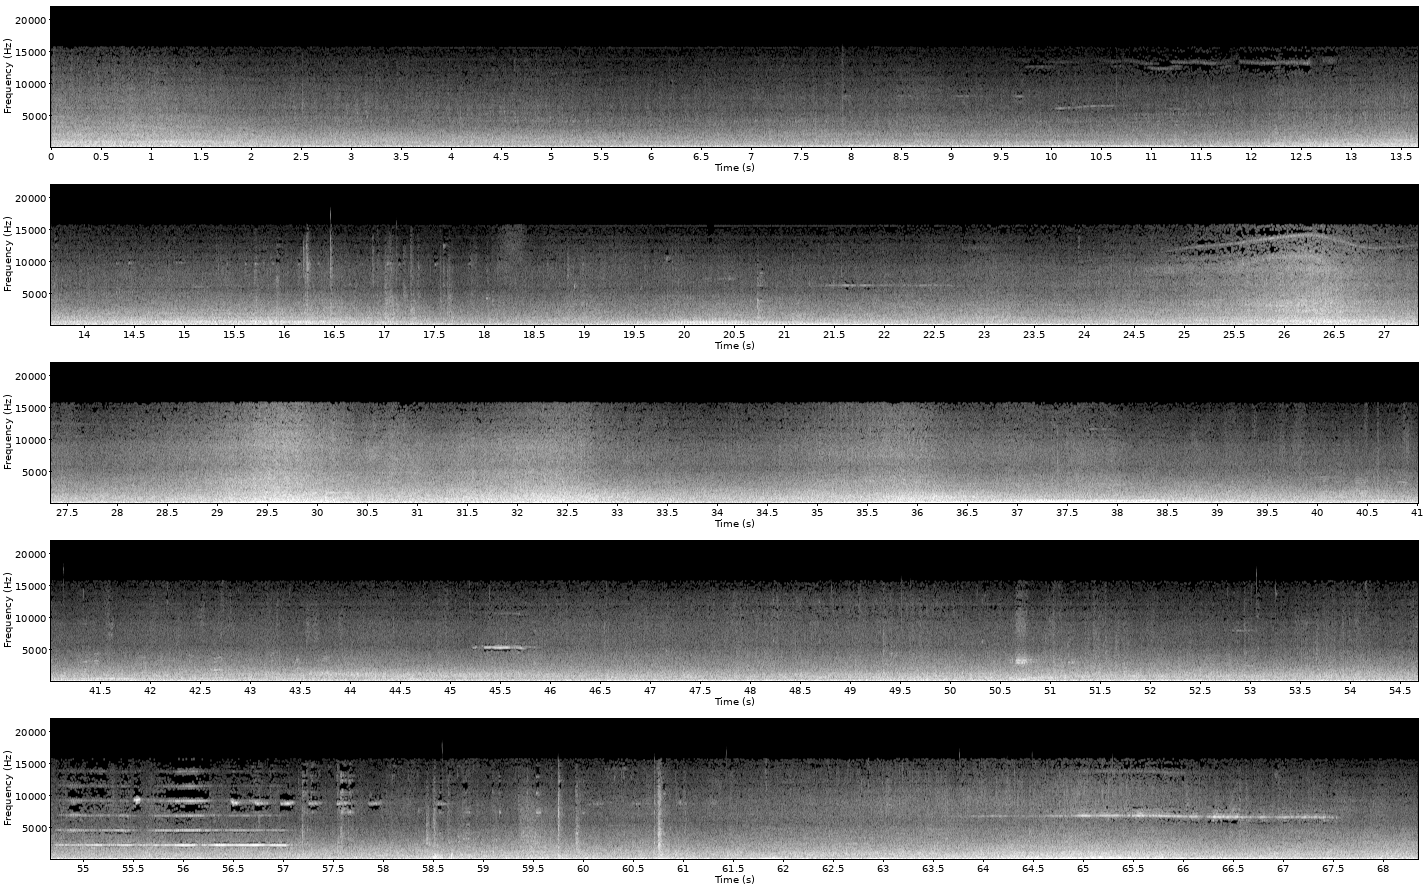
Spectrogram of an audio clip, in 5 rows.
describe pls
crossroad Jukova st. - Dumskaya st. (Omsk)
Crossroad on Jukova - Dumskaya streets at 02pm. Noise of cars. Omsk, Russia. Recorded 25.09.2012.
street, cars, traffic, crossroad, Omsk, noise, city, trafficlight, Russia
